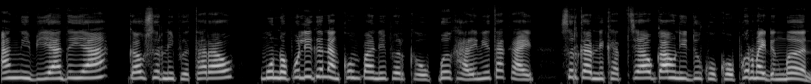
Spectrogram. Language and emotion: Bodo, angry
